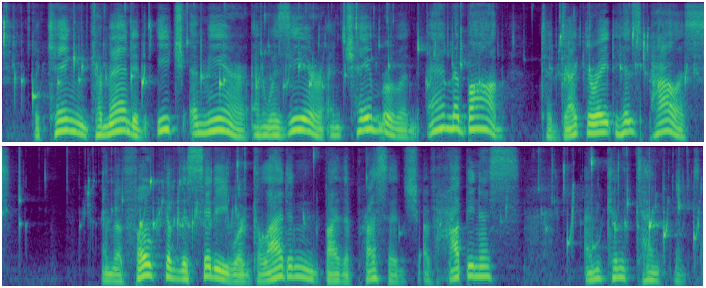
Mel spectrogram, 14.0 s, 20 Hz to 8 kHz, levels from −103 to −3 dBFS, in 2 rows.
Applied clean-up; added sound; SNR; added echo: neural mask model RNNoise.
